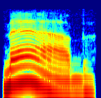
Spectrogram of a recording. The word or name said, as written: Mab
